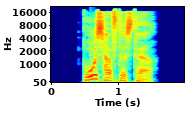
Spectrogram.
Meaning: inflection of boshaft: 1. strong/mixed nominative masculine singular superlative degree 2. strong genitive/dative feminine singular superlative degree 3. strong genitive plural superlative degree
- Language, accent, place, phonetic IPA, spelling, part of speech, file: German, Germany, Berlin, [ˈboːshaftəstɐ], boshaftester, adjective, De-boshaftester.ogg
